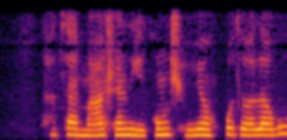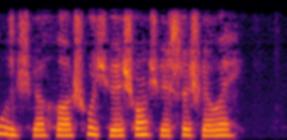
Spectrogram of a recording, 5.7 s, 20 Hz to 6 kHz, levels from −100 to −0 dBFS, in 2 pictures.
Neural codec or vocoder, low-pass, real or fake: none; 5.4 kHz; real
